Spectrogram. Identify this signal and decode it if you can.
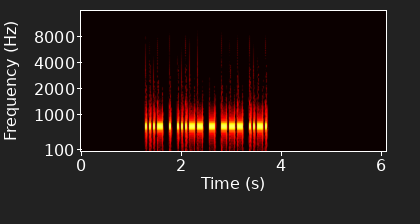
Morse code, heard as a keyed tone, about 30 wpm, 700 Hz. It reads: VE3TOF
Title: DXCC-100 Call Signs - 6 Characters - Repeated 3x - 30wpm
